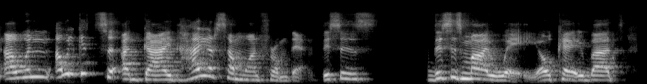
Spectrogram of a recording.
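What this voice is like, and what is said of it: French accent. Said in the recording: “I love your accent ... a French accent as well”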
